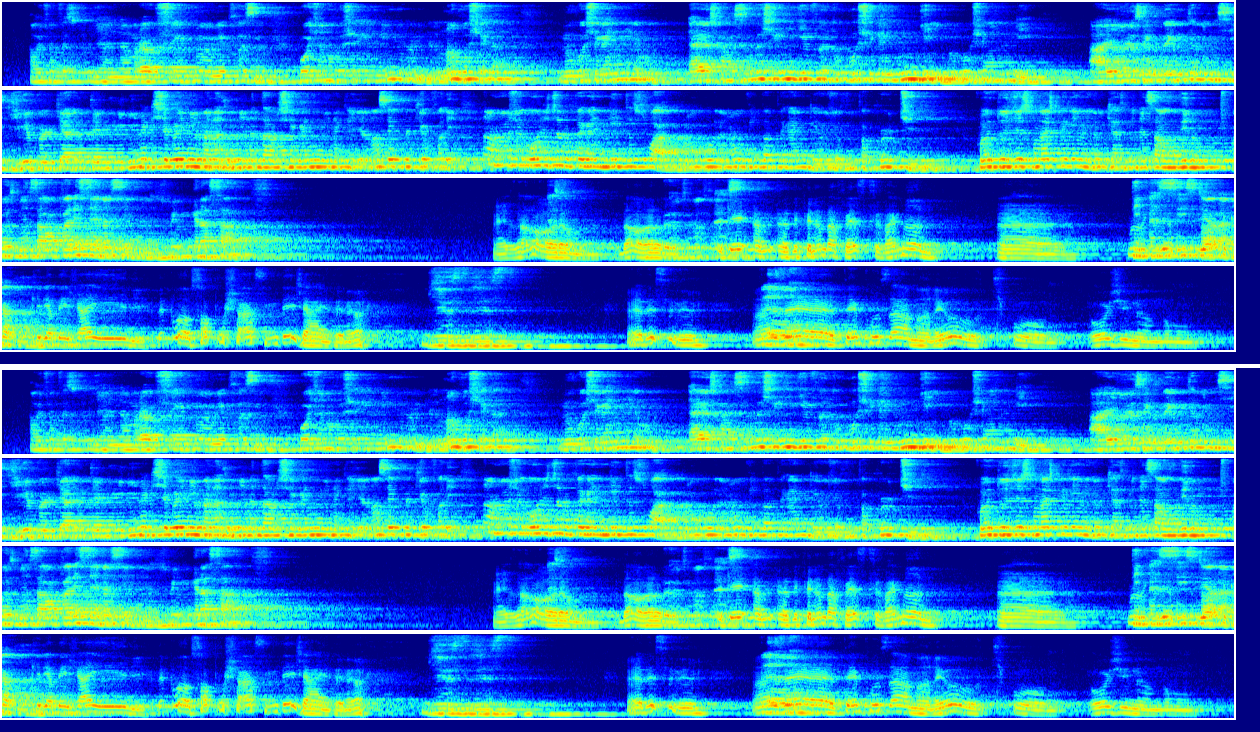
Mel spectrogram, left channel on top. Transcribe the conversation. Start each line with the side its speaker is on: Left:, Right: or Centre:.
Left: a última festa que eu fui antes de namorar, eu cheguei pro meu amigo e falei assim: hoje eu não vou chegar em nenhuma mina, eu não vou chegar, não vou chegar em nenhuma. Aí os caras, você não vai chegar em ninguém. Eu falei, eu não vou chegar em ninguém, não vou chegar em ninguém. Aí eu sei que eu peguei muita menina nesse dia, porque ah, teve menina que chegou em mim, mas as meninas estavam chegando em mim naquele dia. Eu não sei por quê. Eu falei, não, não, hoje, hoje se eu não pegar ninguém, tá suave. Eu não vou, eu não vim pra pegar ninguém, hoje eu vim pra curtir. Foi um dos dias que eu mais peguei mina, porque as meninas estavam vindo, tipo, as meninas estavam aparecendo assim, né? Foi engraçado.
Right: Mas da hora,
Left: Mas
Right: mano. É Da hora,
Left: foi
Right: mano.
Left: a última festa.
Right: Porque as- eh, dependendo da festa que você vai, mano. ah, mano,
Left: Tem festa
Right: eu queria,
Left: que você estoura,
Right: queria ficar,
Left: né, mano?
Right: queria beijar ele. Depois, só puxar assim e beijar, entendeu? <laughs>
Left: Justo, justo.
Right: É desse nível. Mas
Left: É,
Right: é tempos, ah, mano, eu, tipo, hoje não, não,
